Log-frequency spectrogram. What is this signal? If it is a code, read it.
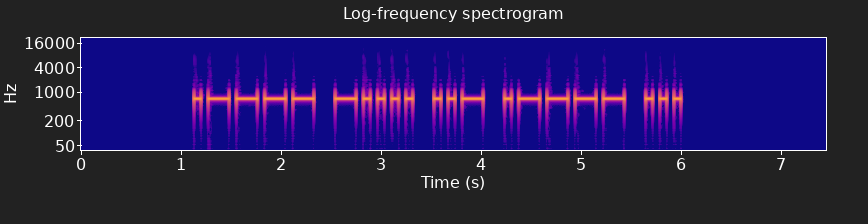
Morse code, heard as a keyed tone, about 17 wpm, 700 Hz. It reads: 16U1S
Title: Five Challenging Letter-Number Combinations 17wpm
